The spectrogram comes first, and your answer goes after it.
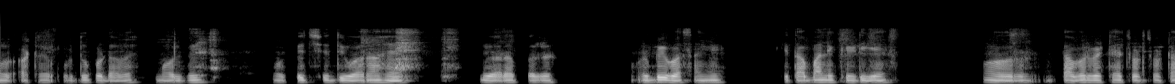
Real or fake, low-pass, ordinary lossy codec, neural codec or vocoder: real; 5.4 kHz; none; none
